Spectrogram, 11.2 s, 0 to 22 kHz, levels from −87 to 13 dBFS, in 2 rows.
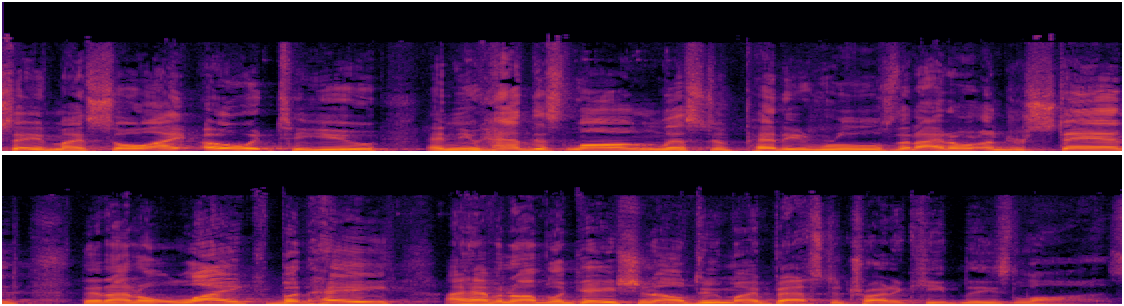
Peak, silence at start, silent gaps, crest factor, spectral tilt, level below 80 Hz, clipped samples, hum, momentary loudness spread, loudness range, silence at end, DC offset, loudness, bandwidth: -6 dBFS; 0 s; none; 14 dB; -5 dB/octave; -62 dBFS; under 0.1%; none; 7 LU; 2 LU; 0 s; under 0.1%; -21 LUFS; 17 kHz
